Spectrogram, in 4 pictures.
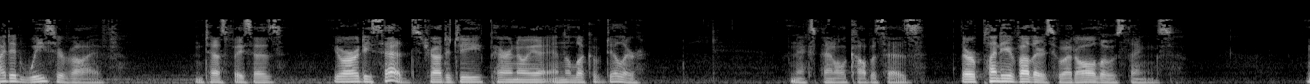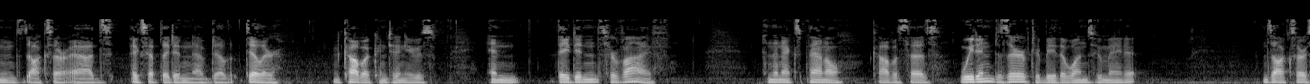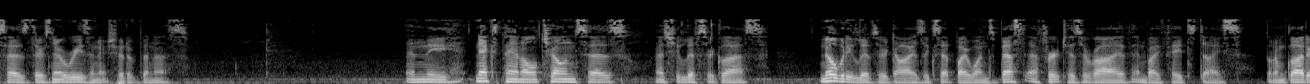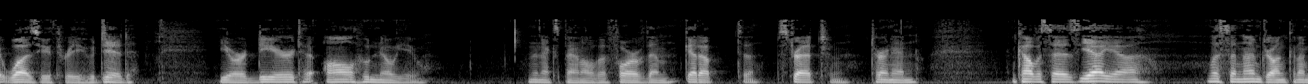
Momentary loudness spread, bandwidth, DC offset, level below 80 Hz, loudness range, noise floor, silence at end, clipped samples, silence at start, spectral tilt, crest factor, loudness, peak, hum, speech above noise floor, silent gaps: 14 LU; 8.8 kHz; under 0.1%; -46 dBFS; 6 LU; -56 dBFS; 0 s; under 0.1%; 0 s; -5.5 dB/octave; 20 dB; -19 LUFS; 0 dBFS; none; 37 dB; none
